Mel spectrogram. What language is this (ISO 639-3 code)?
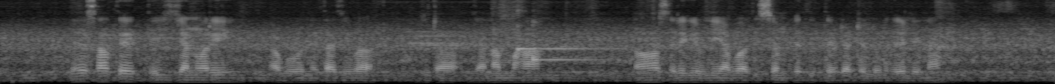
sat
